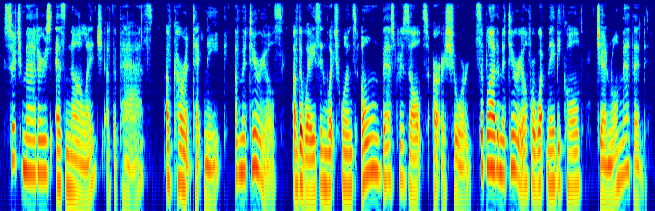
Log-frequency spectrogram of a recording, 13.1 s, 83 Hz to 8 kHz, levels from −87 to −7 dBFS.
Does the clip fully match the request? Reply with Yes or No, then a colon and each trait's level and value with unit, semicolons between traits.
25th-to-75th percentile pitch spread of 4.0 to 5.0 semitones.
No: wide, 5.5 semitones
